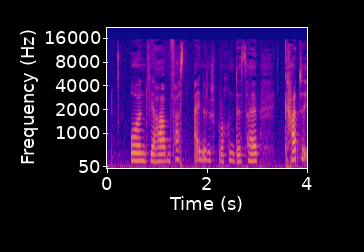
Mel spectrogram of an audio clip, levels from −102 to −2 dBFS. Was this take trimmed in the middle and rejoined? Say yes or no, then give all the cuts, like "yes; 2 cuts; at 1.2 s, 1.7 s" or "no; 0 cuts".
yes; 1 cut; at 2.0 s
